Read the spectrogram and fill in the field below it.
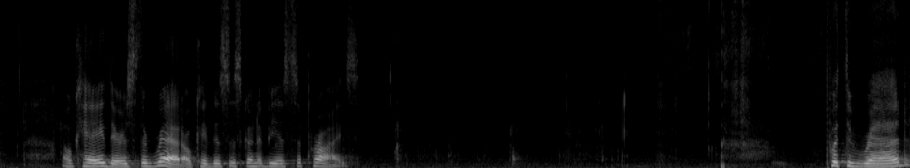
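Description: An elderly woman speaks calmly and clearly into a nearby microphone, pausing between phrases.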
